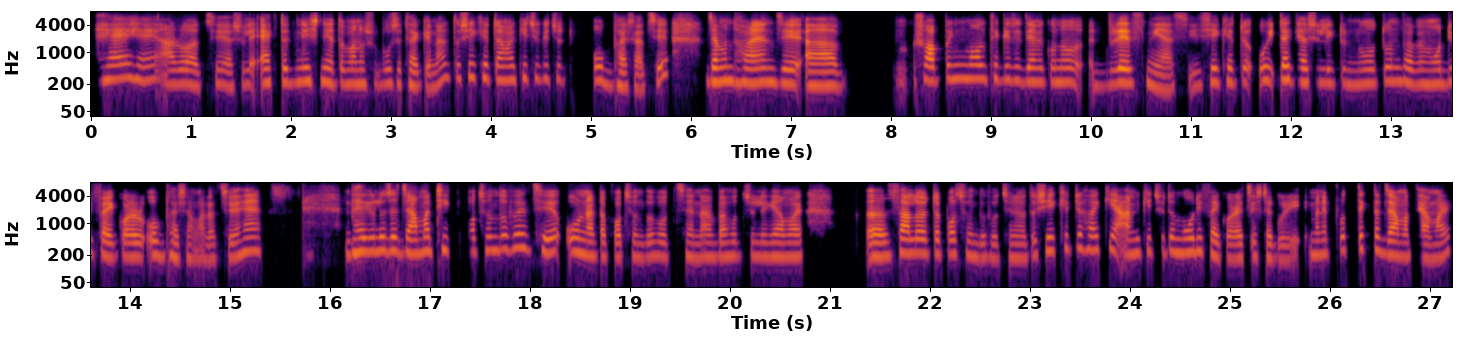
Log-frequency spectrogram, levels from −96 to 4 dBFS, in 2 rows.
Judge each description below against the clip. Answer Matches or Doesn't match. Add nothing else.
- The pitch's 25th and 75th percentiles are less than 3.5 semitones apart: Doesn't match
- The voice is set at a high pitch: Matches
